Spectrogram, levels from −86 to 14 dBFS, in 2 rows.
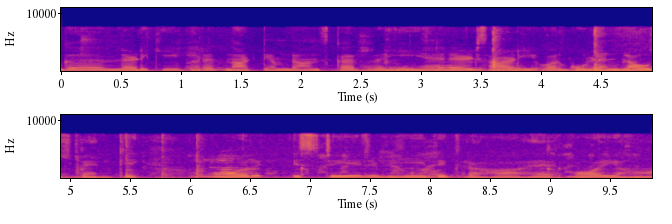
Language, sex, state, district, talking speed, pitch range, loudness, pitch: Hindi, female, Chhattisgarh, Raigarh, 135 wpm, 195-210 Hz, -21 LUFS, 200 Hz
